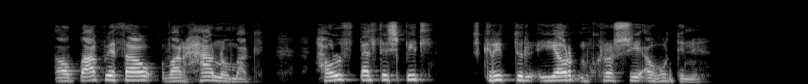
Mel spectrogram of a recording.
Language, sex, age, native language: Icelandic, male, 20-29, Icelandic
